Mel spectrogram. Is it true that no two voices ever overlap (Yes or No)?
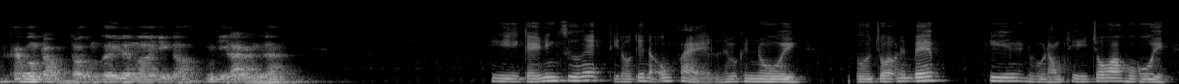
Yes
